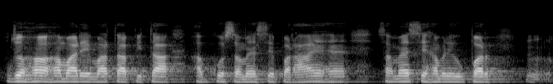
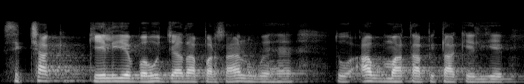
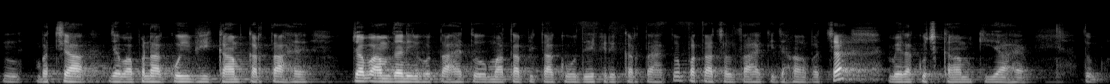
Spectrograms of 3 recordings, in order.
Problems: none marked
